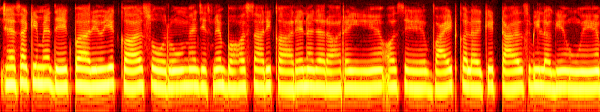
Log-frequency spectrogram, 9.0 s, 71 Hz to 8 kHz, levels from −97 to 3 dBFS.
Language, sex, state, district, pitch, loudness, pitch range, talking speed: Hindi, female, Uttarakhand, Tehri Garhwal, 210 Hz, -14 LUFS, 200-215 Hz, 185 wpm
